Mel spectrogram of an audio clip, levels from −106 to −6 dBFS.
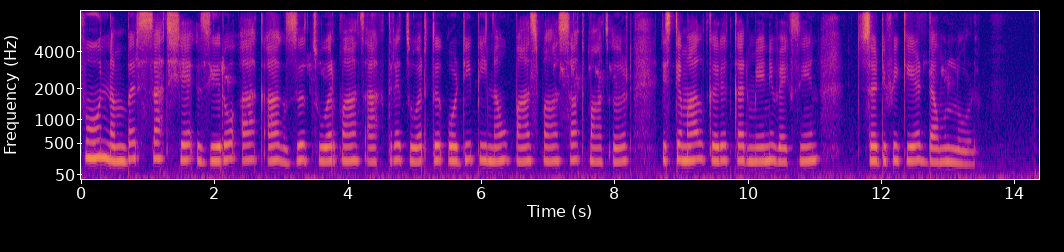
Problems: low volume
